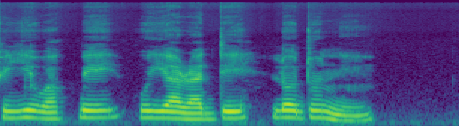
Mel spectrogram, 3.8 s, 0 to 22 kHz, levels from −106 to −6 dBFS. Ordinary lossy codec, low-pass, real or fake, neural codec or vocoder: none; none; real; none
